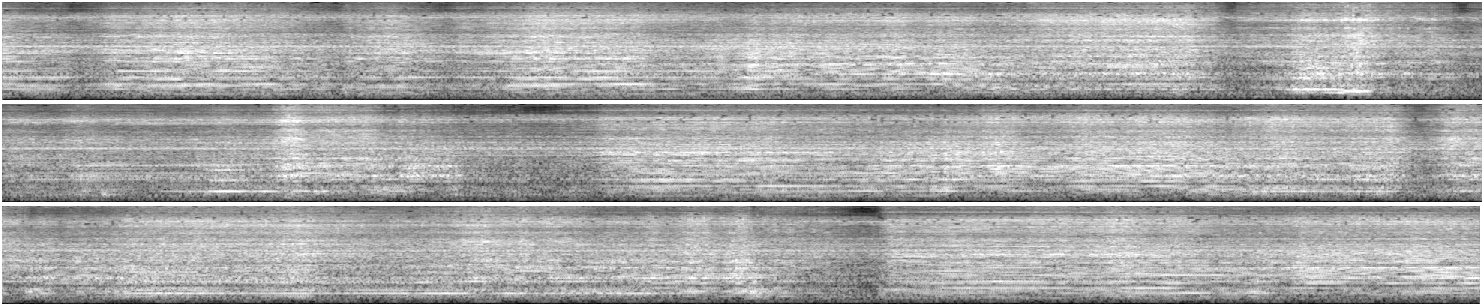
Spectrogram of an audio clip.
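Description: Wood lathe running while a carbide turning tool cuts a spinning pen blank of green-dyed stabilized wood: a steady scraping hiss of the cut over the hum of the lathe motor.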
